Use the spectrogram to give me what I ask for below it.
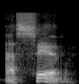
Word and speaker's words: hacer: Again, silent H yung sound, hacer, to do or to make.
